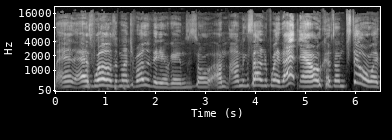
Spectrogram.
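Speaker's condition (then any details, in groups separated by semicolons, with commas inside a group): Cerebral palsy; types with one finger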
